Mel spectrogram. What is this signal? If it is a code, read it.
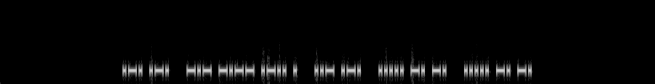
Morse code, heard as a keyed tone, about 44 wpm, 690 Hz. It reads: RR KYLE UR 5NN 5NN
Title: SOTA QSO Practice 45wpm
